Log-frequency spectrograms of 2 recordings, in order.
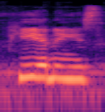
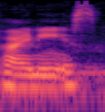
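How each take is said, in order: First: The word is said with three syllables. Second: The word is said with two syllables. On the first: It is the standard name for the flower. The speaker calls it right. "I know that's how it's supposed to be said" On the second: It is the family's habitual name for the flower. The speaker calls it wrong. "I don't think that's the correct pronunciation"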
